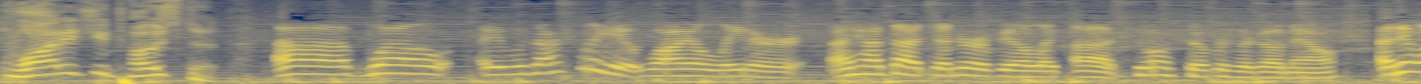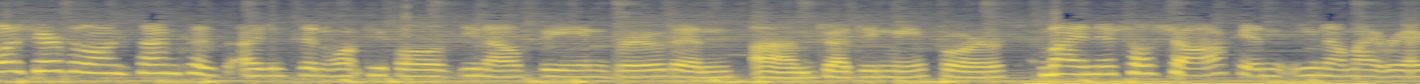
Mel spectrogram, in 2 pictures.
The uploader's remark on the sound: They were then shocked to receive a phone call from the lady in the viral video.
